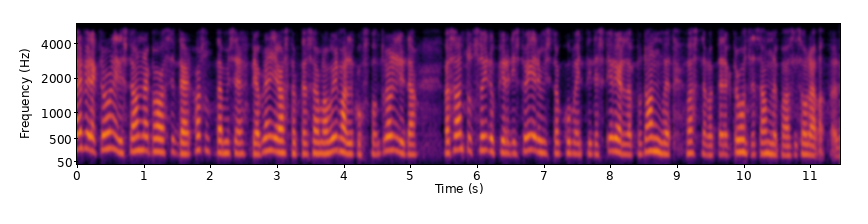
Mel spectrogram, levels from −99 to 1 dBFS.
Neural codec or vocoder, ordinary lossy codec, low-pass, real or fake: autoencoder, 44.1 kHz, a latent of 192 numbers a frame, MeloTTS; none; 5.4 kHz; fake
